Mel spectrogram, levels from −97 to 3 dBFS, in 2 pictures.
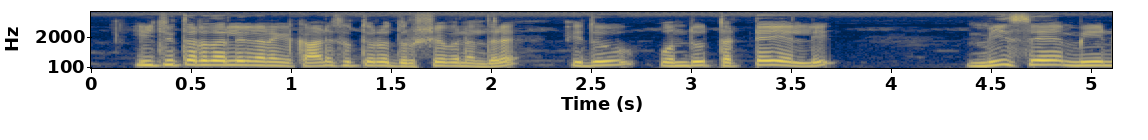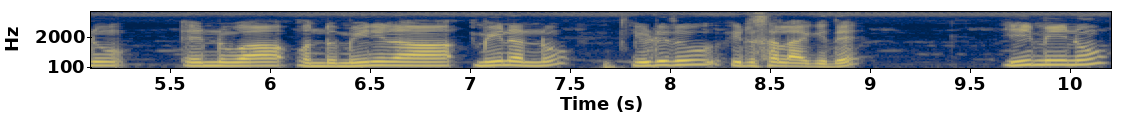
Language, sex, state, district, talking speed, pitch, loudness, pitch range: Kannada, male, Karnataka, Raichur, 105 wpm, 195 Hz, -15 LUFS, 185-230 Hz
